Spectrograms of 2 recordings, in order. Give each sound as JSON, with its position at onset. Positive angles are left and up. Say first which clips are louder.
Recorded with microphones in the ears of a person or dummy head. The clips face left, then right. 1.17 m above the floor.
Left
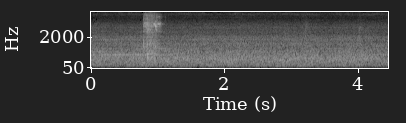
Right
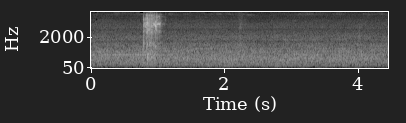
{"t": 0.8, "sound": "a camera shutter", "louder": "right 1 dB", "side_deg": -30, "distance_m": 0.8}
